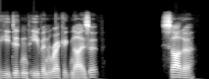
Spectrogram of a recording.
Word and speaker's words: Sade: Sade, pronounced Shah-day, is a singer.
